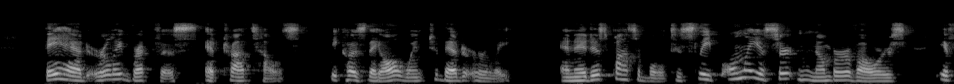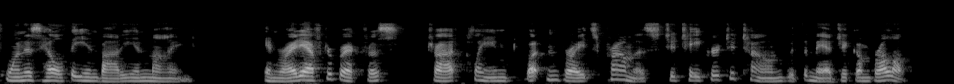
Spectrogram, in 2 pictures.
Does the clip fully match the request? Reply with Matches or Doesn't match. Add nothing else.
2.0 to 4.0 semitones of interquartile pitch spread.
Doesn't match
